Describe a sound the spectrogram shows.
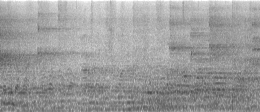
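A shuttlecock is struck sharply with a racket in a large echoing hall.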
